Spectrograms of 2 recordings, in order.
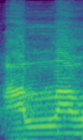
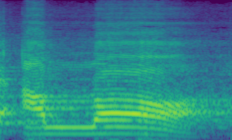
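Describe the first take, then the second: First: আল্লাহ said short, last vowel an open "a"; incorrect short pronunciation. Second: আল্লাহ with a long, rounded "aw" ending; correct rounded pronunciation. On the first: Preacher showing the wrong form, short open-vowel pronunciation. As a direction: say আল্লাহ quickly with an unrounded ending. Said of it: "আল্লাহ হচ্ছে অশুদ্ধ". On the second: Preacher showing the right form, long rounded pronunciation. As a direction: round the mouth and hold the last vowel of আল্লাহ. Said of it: "শুদ্ধ হচ্ছে আল্লাহ". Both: Shown as a demonstration.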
